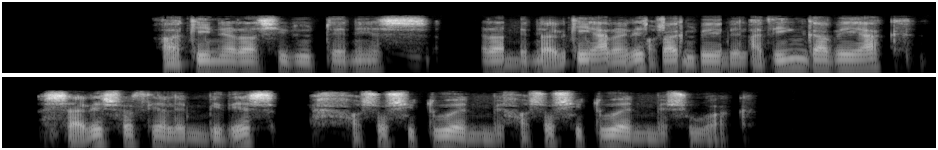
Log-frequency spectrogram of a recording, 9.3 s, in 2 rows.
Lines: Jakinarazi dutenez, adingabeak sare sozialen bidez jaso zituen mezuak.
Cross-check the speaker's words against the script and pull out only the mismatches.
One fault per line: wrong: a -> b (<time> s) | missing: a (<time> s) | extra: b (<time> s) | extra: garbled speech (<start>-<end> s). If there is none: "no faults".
extra: garbled speech (2.4-3.7 s)
extra: jaso zituen (7.2 s)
